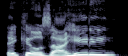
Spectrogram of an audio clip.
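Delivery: can't believe the news; stunned disbelief. Real, not acted. Rereads shocking headline.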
